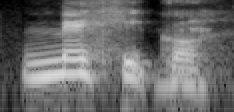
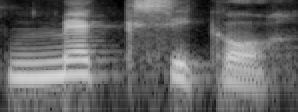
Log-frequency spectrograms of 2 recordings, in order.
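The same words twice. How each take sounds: First: The middle x sounds like h. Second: The middle x sounds like ks. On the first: The speaker calls it right. "it'll often sound like a h sound" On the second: The speaker calls it wrong. "We should never pronounce this"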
